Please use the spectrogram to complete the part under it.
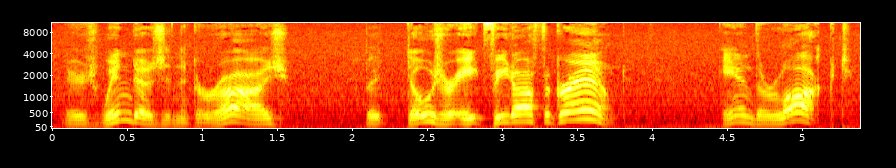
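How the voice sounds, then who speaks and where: An actor playing a grumpy old American filling-station owner in a comic audio drama, folksy, gruff and dismissive. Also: male voice, a little high, big pitch swings, a little slow, a bit bright, full character voice.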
